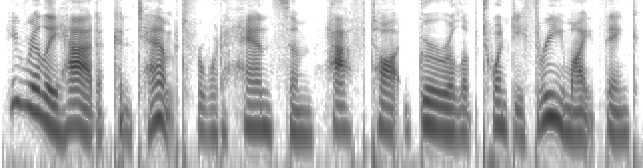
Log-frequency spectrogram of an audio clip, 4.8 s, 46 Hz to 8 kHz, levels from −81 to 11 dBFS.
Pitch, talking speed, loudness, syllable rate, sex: 165 Hz, 210 wpm, -22 LUFS, 4.7 syllables/s, female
